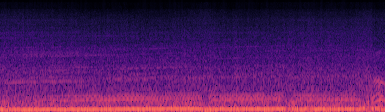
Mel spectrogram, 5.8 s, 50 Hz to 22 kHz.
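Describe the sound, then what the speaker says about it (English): A 2019 Suzuki GSX-S1000 motorcycle accelerating hard through clutchless gear shifts, its loud steady engine drone briefly dipping at each of two or three quick shifts, heard from close on the bike over wind rush. "The clutchless shifts on the gearbox are very nice and easy. It just clicks nicely into the next gear."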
